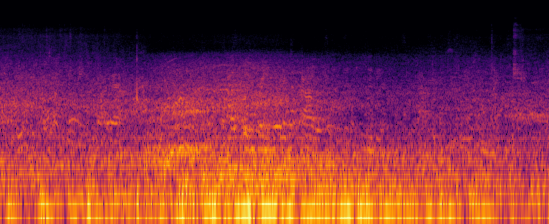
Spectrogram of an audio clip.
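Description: Outdoor city ambience: indistinct voices of people close by, over a steady low rumble.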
